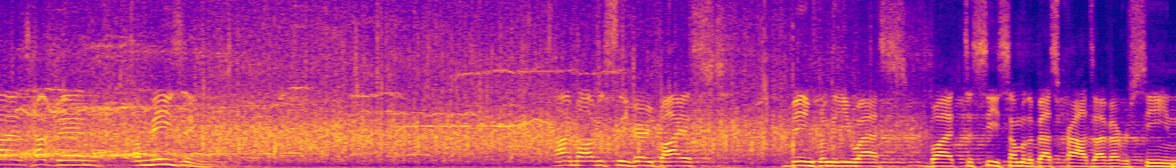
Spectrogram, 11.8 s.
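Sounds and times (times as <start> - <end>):
crowd cheers and whistles: 0.0 - 8.5
large crowd applauding: 0.0 - 9.8
speech: 0.6 - 2.4, 5.6 - 7.2, 7.9 - 11.7.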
